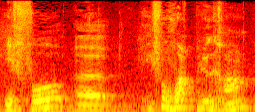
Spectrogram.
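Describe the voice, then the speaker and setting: A man moderating a panel debate in a TV studio, building long questions full of hesitations. His voice is mellow and mid-pitched, with faint background noise. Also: lively intonation, takes it slowly. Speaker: TV debate host.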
